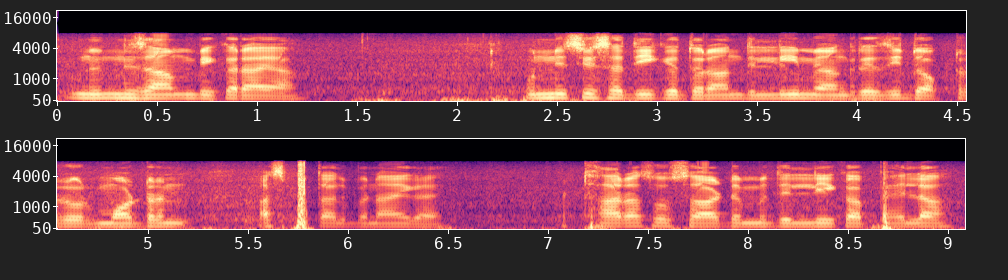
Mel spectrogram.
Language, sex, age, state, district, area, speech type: Urdu, male, 18-30, Delhi, East Delhi, urban, spontaneous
